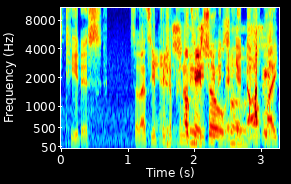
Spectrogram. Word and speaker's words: Tidus: There is a weird thing of when Japanese companies ask English studios to pronounce things in certain ways, they do it by syllables, even though when it's not pronounced that way. Regardless, it doesn't matter. It's Tetus. Uh I believe the card name is Tetus Yuna's Guardian. Yep. Yes. I think Ty sounds better, but trying to grab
